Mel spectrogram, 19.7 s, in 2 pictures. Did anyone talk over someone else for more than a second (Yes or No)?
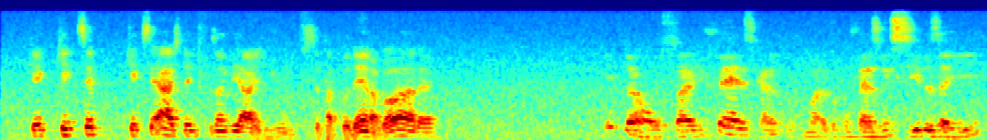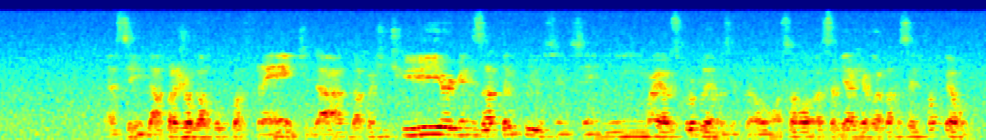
No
